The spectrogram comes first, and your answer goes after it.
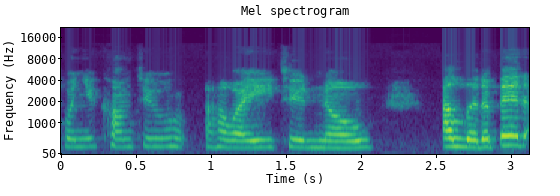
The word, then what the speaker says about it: Hawaii: mostly most people say Hawaii right uh but true Hawaiians um call Hawaii Hawaii because the W's in Hawaii is pronounced like a V so every word instead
